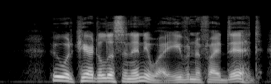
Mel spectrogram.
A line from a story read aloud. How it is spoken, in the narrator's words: he laughs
